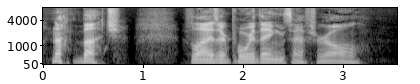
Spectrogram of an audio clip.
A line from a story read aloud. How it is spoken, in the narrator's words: With a laugh, he replied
